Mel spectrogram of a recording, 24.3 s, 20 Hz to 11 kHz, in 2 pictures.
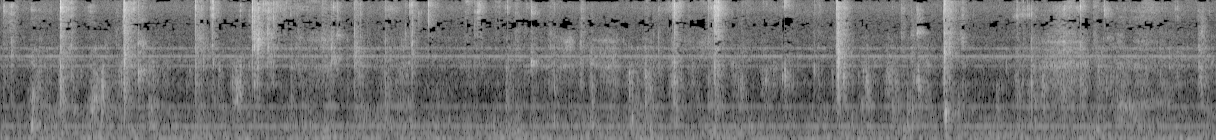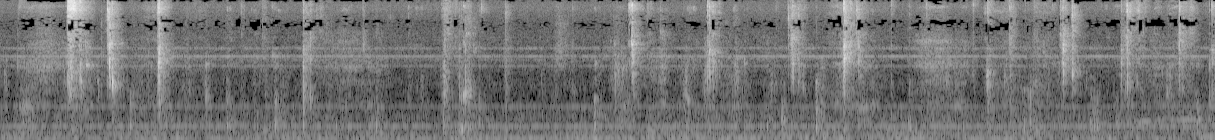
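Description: Close-up mouth sounds of a person eating grilled lamb chops by hand: chewing, lip smacks and irregular wet clicks, the sharpest about 13 s in, over a steady low hum.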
